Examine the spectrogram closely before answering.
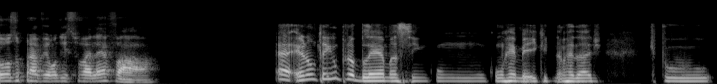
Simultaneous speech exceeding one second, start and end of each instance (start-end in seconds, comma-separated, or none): none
